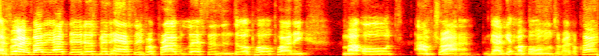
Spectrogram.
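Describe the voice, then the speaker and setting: The voice has a bright, sharp tone and fairly even intonation. It moves at a very fast pace. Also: woman, fairly high pitch for a woman. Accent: American. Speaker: influencer and pole dance instructor. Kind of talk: casual chat.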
